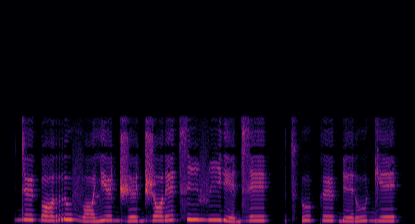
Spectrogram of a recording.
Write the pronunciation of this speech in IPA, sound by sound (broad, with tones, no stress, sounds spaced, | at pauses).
d ø˦ ɠ ɔ˧ r u˦ v ɔ˨ lʲ ø˦ d͡ʒ ø˧ d͡ʒ ɔ˦ ɾ ɪ˦ t͡s i˦ v i˦ ɾʲ e˨ d͡z e˦ | t͡sʼ u˧ k ø˧ ɠ ɪ˨ ɾ u˦ ɡʲ e˧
